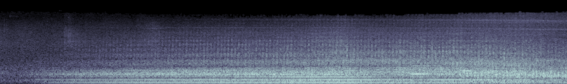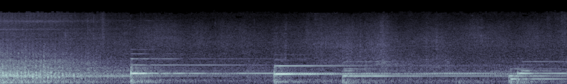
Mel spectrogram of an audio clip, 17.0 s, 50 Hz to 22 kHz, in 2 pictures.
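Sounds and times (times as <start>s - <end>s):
low droning rumble with hiss: 0.1s - 17.0s.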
